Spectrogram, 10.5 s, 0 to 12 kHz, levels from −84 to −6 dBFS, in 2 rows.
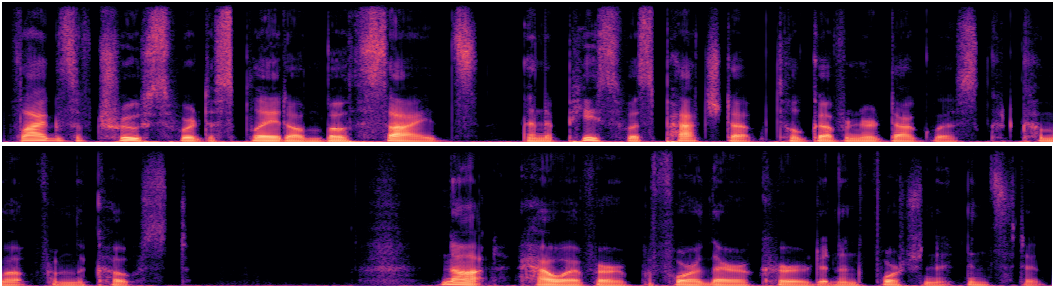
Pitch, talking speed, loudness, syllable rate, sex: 90 Hz, 175 wpm, -23 LUFS, 6.0 syllables/s, male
